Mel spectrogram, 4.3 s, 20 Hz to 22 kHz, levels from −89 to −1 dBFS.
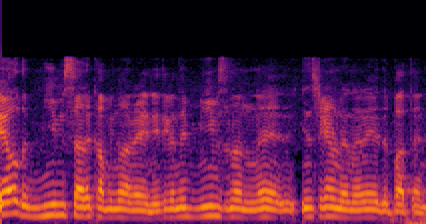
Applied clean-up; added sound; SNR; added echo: neural mask model Resemble Enhance denoiser.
